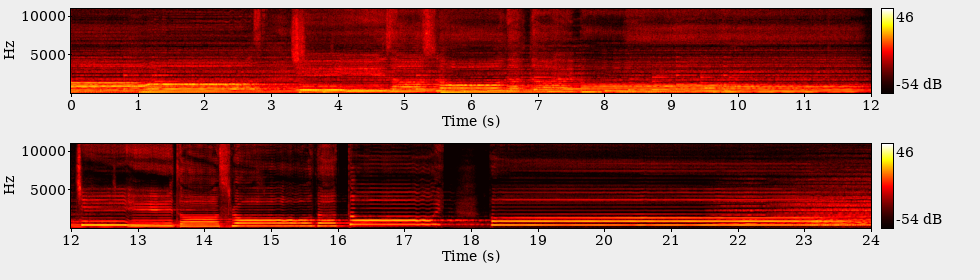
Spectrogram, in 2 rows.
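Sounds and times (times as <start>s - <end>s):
wordless singing on held notes: 0.0s - 12.6s.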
